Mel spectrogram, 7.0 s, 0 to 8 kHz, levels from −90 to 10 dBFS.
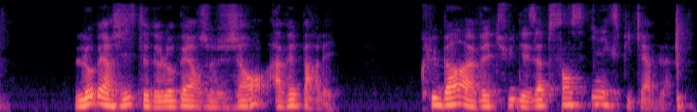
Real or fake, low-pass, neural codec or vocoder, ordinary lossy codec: fake; 7.2 kHz; vocoder, 22.05 kHz, 80 mel bands, WaveNeXt; AAC, 48 kbps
